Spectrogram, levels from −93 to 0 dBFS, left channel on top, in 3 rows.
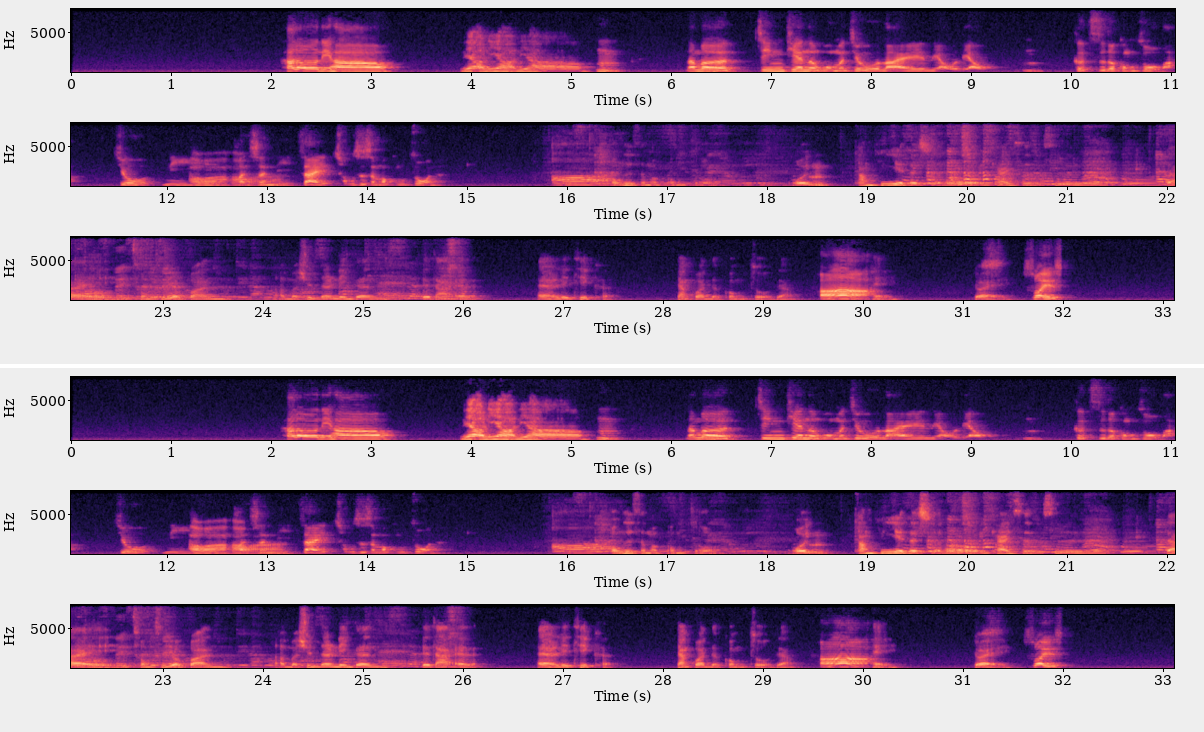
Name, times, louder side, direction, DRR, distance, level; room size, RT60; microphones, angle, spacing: voice 1, 2.1-3.2 5.3-5.5 6.2-9.2 9.5-9.7 10.0-11.1 11.5-14.8 18.4-18.6 29.6-30.2 31.3-31.4 31.7-32.0, left 2 dB, 20° left, 0.4 m, -20 dB
voice 2, 3.9-5.2 6.4-6.6 12.2-13.2 16.4-17.6 18.3-18.5 18.9-21.4 22.0-23.7 24.1-25.3 25.6-26.2 26.7-27.5 28.1-29.3 30.1-30.2 31.1-31.5, right 4 dB, 35° right, 0.6 m, -23 dB
sound 1, 15.8-18.4 18.9-19.0 19.3-26.0, left 1 dB, 55° left, 4.9 m, -31 dB
11.5 x 8.8 x 3.9 m
head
